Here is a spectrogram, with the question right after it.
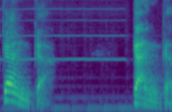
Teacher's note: En otras palabras, estamos hablando de que el punto de articulación sería velar. Se encontraría en el velo del paladar. Ahí se va a pronunciar la consonante K.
